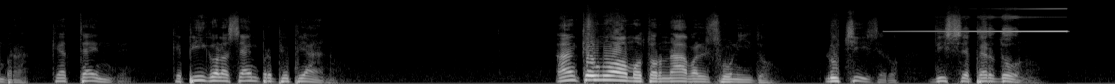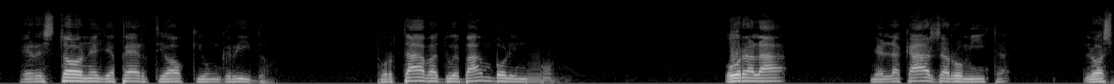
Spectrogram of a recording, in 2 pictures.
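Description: Loudspeaker feedback squeal runs from 8.83 to 10.70 s. A microphone is picking up the loudspeaker it feeds, and at 4.7 kHz the loop's gain passes unity, so that one frequency keeps reinforcing itself on every trip round. The tone swells over roughly one and a half seconds into a piercing whistle that ends up about as loud as the rest of the audio, then stops at 10.70 s.

From 16.41 to 17.86 s the sound turns robotic, with a rigid, metallic buzz at 100 Hz laid over it. The audio still loosely follows its original shape, but most of that stretch is missing, replaced by repeats. The likely cause is repeated short buffers: when fresh audio arrives too late, the playback software refills the gap by looping the last short segment. A 100 Hz buzz fits a segment about 10 ms long, looped back to back.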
